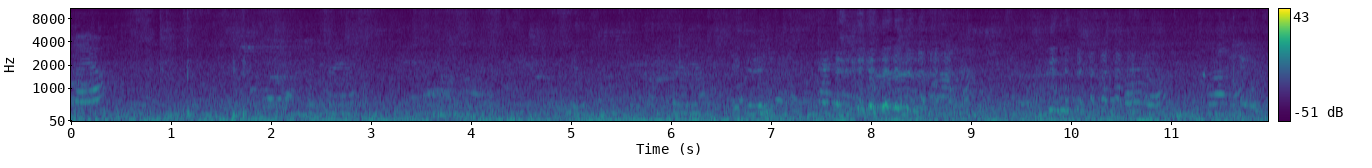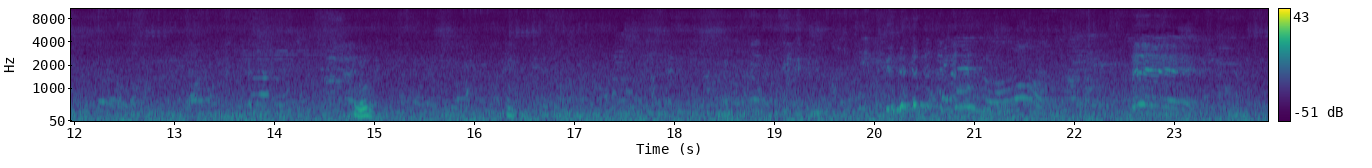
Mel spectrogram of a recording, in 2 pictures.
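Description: A young woman sings through a loudspeaker outdoors.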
